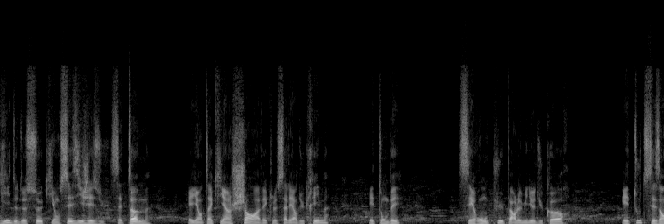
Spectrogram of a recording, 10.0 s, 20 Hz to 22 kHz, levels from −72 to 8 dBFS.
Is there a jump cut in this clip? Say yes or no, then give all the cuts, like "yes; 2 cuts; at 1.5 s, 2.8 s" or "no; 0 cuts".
yes; 1 cut; at 1.6 s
